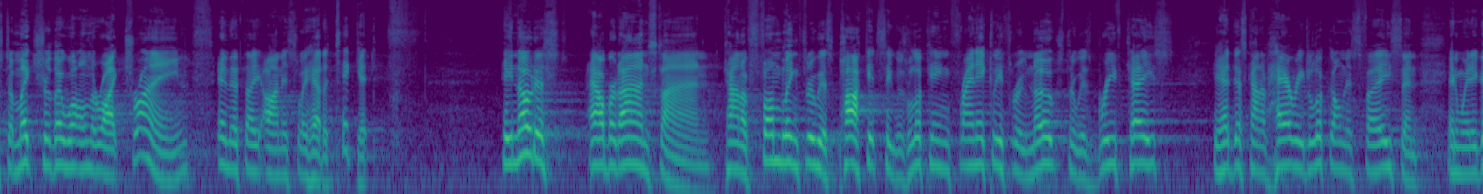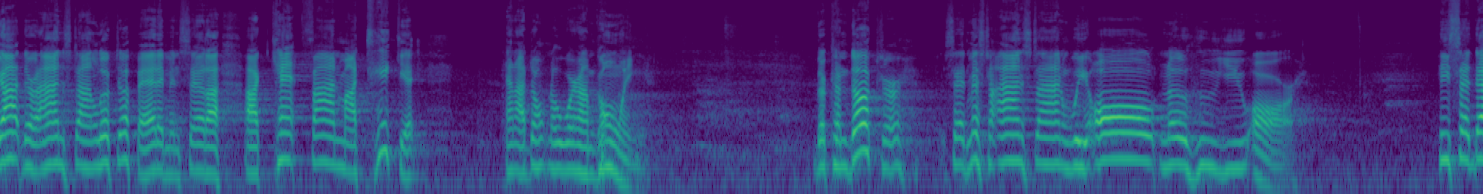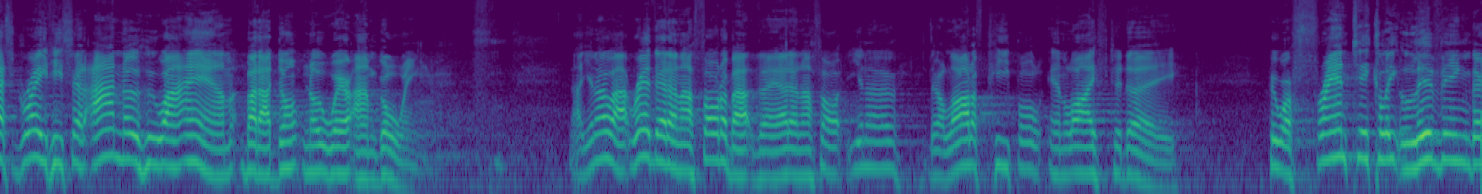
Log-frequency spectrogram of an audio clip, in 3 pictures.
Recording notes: at Redeemer Presbyterian Church in Charleston, SC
